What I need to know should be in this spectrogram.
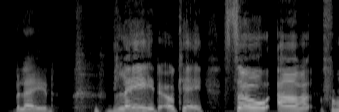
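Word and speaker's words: Bled: That's how she said I'm supposed to pronounce it. Blade.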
